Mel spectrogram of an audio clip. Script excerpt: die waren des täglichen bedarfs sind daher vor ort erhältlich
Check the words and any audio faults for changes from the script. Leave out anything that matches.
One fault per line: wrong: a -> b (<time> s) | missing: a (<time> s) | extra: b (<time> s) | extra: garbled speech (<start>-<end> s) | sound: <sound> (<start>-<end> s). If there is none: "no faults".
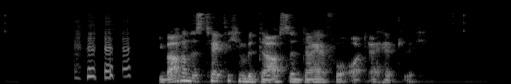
sound: laugh (0.7-1.3 s)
